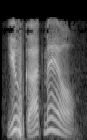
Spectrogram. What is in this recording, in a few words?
Computer Says U Got Mail; Electronics; Partners In Rhyme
